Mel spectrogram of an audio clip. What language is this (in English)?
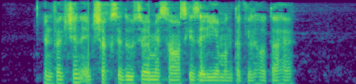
Urdu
